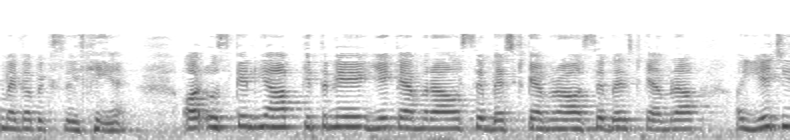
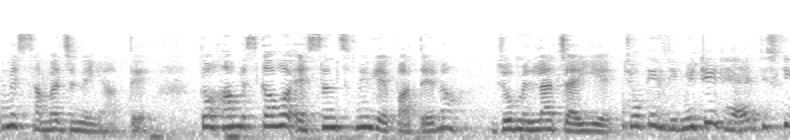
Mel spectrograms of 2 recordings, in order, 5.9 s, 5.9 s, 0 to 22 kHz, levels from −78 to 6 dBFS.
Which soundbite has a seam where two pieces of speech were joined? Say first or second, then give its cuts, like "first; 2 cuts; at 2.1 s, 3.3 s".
second; 1 cut; at 4.7 s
